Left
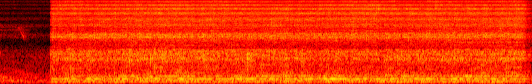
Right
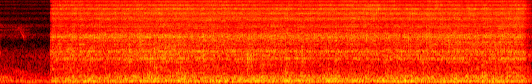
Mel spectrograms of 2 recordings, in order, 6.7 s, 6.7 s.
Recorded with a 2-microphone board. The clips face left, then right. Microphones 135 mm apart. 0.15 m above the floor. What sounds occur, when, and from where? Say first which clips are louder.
0.6 s frying: left 1 dB; 25° left (ahead or behind), 4.5 m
